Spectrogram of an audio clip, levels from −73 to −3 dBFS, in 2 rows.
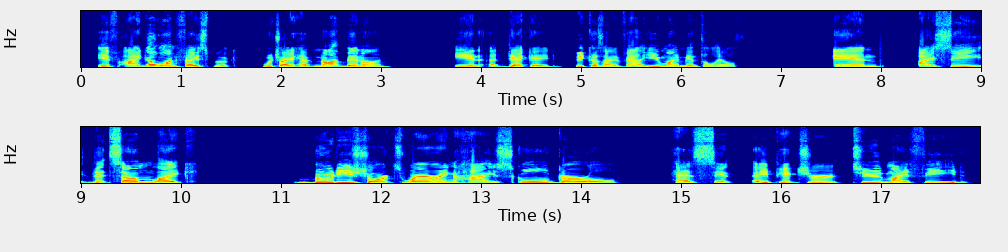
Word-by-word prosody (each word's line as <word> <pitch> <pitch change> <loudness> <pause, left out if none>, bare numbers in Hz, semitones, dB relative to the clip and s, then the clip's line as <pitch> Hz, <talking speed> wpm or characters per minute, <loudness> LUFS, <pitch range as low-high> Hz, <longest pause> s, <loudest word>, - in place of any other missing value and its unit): if 175 -1 +3
I 220 - +2
go 285 0 +1
on 230 -3 +2
Facebook, 140 - -2 0.3
which 140 +4 -3
I 160 - +4
have 140 -1 -3
not 175 +6 +1
been 195 -1 +2
on 105 -6 -3 0.6
in 140 -1 +1
a 120 - -3
decade, 115 - -1 0.2
because 140 -1 0
I 120 -2 -1
value 155 - -1
my 155 -4 0
mental 140 -5 -4
health 100 -5 -10 0.9
and 140 -2 0 0.4
I 195 - +2
see 205 -2 -3
that 165 +4 -1
some, 210 +1 +2
like, 175 -6 +1 0.9
booty-shorts-wearing 180 - +2
high 155 +5 -1
school 180 -1 +3
girl 130 -9 +1 0.5
has 145 -2 -1
sent 195 +7 -2 0.2
a 160 -3 +3
picture 160 -3 0
to 190 -1 +1
my 155 -2 +1
feed. 135 -10 -4
155 Hz, 125 wpm, -23 LUFS, 140-185 Hz, 0.9 s, I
